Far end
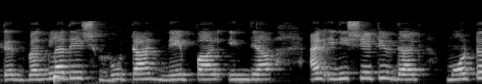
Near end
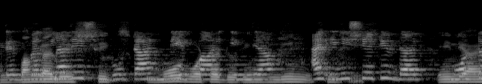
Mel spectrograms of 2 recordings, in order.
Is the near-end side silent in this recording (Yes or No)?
No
